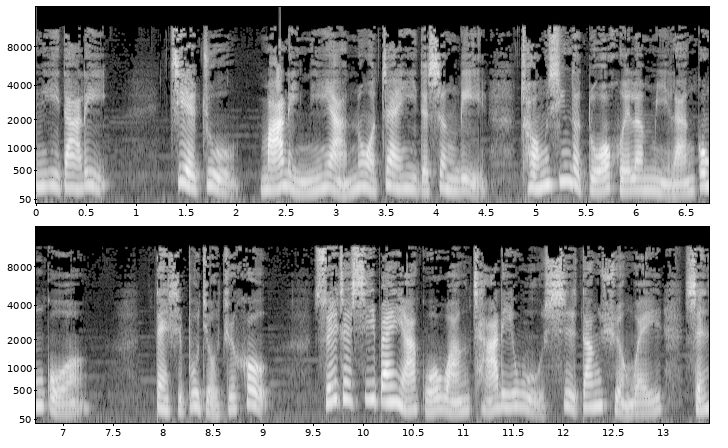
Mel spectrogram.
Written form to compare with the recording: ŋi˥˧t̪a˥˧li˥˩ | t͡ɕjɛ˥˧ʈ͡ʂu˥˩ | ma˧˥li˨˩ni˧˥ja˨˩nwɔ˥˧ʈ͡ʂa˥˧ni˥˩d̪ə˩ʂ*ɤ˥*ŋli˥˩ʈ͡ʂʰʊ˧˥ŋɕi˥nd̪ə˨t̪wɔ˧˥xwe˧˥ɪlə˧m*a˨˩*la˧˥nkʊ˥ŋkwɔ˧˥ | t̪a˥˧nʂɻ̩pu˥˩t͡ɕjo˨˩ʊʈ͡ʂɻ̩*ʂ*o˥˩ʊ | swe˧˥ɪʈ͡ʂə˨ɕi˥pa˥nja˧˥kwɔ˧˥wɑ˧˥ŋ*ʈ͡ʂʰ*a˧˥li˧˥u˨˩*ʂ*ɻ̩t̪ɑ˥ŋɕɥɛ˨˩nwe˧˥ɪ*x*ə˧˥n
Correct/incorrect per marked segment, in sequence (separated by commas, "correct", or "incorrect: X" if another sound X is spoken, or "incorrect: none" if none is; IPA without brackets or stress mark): incorrect: ɤ˥˧, incorrect: i˨˩, incorrect: x, correct, correct, incorrect: ʂ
